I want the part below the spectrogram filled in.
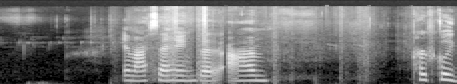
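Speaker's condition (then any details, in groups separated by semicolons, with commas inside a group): No condition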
